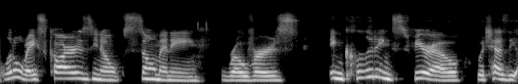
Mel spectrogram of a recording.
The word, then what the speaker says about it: RVR: We have little race cars, so many rovers, including Sphero, which has the option to integrate a microbit within their platform, their new rover platform. And that's RVR, but it's pronounced rover.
